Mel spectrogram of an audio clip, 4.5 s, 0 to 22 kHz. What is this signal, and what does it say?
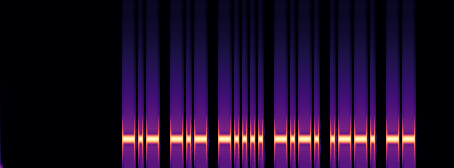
Morse code, heard as a keyed tone, about 29 wpm, 700 Hz. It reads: KK6CPM
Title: USA Call Signs - 6 Characters - 3x Character Spacing - 30wpm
